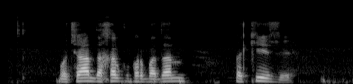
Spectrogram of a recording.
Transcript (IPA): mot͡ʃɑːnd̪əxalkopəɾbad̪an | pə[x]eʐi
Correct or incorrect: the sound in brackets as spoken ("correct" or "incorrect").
incorrect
